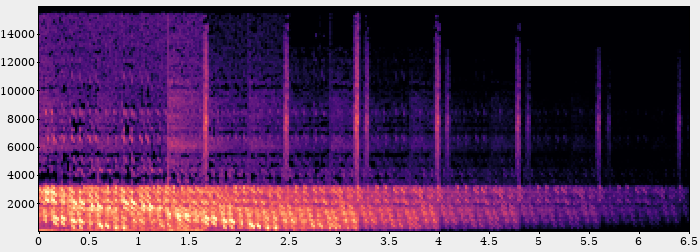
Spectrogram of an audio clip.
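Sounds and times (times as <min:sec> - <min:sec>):
laser sound: 0:00.2 - 0:04.0.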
